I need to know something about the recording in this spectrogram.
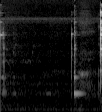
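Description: Steel carrier bearing puller clinking against metal as it is being set up under the truck: one sharp clink with a short metallic ring about one and a half seconds in, and another right at the end.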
